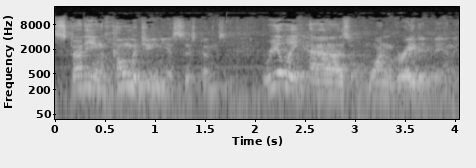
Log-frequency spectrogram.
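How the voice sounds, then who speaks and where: A man talks at a moderate tempo while noticeable background noise carries on behind him. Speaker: speaker. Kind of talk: lecture. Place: hall. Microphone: old recording.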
